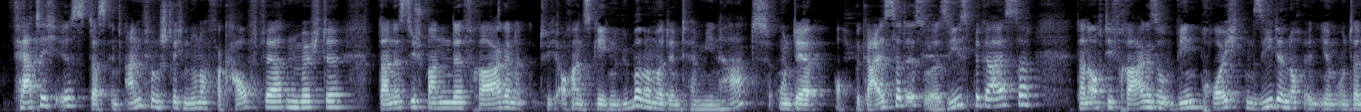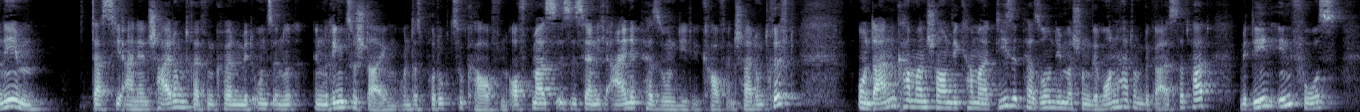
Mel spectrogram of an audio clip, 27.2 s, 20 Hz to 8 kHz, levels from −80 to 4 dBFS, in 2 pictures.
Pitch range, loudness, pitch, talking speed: 120-155 Hz, -19 LUFS, 135 Hz, 210 wpm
